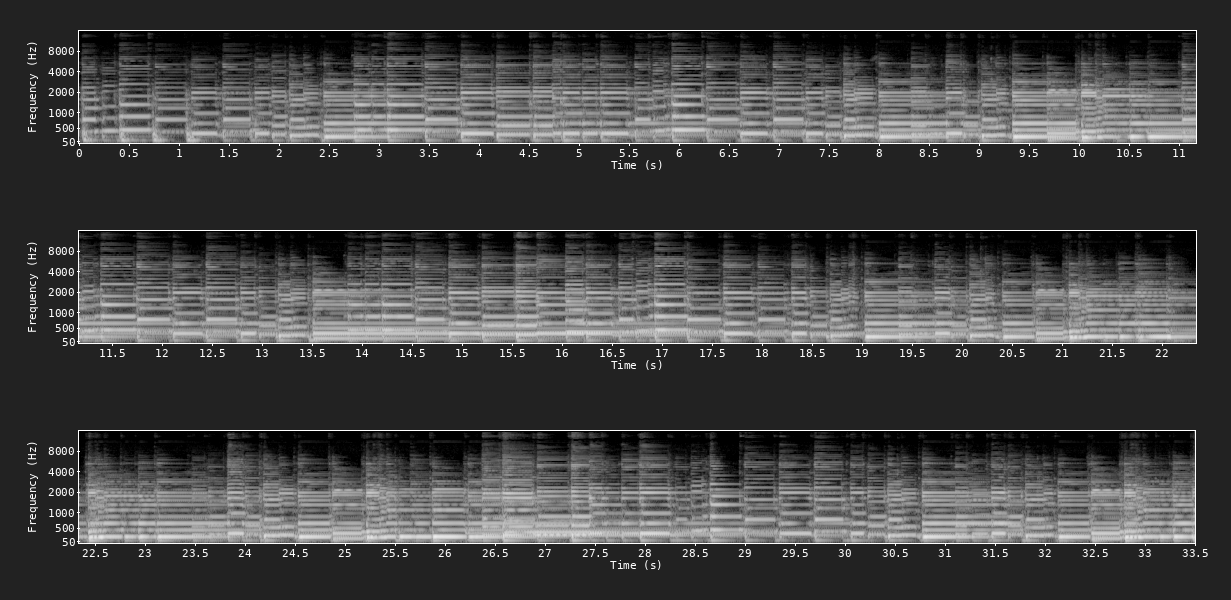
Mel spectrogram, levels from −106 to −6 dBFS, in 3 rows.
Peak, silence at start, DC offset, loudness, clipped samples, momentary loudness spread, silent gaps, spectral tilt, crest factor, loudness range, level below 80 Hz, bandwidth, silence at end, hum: -10 dBFS; 0 s; under 0.1%; -28 LUFS; under 0.1%; 8 LU; none; -7.5 dB/octave; 16 dB; 6 LU; -64 dBFS; 7 kHz; 0 s; none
